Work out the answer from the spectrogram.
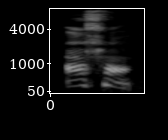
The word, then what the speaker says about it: enfant: enfant, enfant, হ্যাঁ enfant। আপনি final letter mute করছেন কিনা শুধু এটাতে ফোকাস করেন, আর বাকিটা আমার মতো উচ্চারণ করেন। enfant, enfant, টি উচ্চারণ করছি না।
